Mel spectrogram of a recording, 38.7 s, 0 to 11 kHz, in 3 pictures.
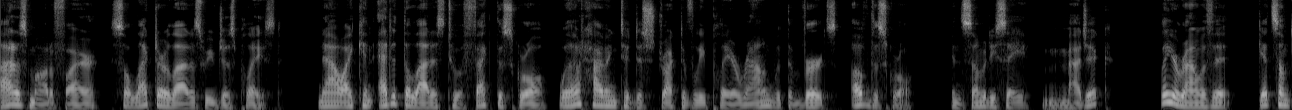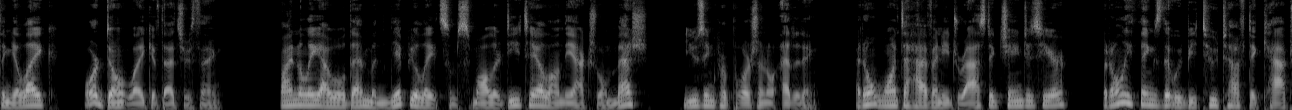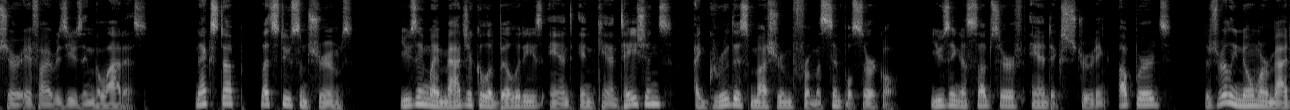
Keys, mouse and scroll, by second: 0.4 click, 2.0 right click, 2.3 Tab, 2.5 middle click, 3.0 click, 3.6 middle click, 4.9 s, 6.8 middle click, 7.4 click, 8.2 shift+click, 9.0 middle click, 10.1 s, 12.9 shift+middle click, 13.2 alt+a, 13.5 Tab, 13.9 alt+shift+z, 14.1 middle click, 15.6 shift+right click, 15.6 g, 16.4 o, 16.6 g, 17.9 middle click, 18.4 shift+middle click, 18.7 g, 21.2 middle click, 22.4 click, 23.1 g, 24.3 g, 25.2 middle click, 25.4 Tab, 25.5 scroll down 3, 25.7 middle click, 26.5 shift+middle click, 26.9 middle click, 27.7 Tab, 28.3 click, 28.7 shift+middle click, 28.9 ctrl+middle click, 29.2 g, 29.8 alt+right click, 29.8 e, 29.8 s, 31.3 alt+right click, 31.8 shift+middle click, 34.3 scroll down 4, 35.4 shift+middle click, 35.8 scroll up 1, 37.4 w.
